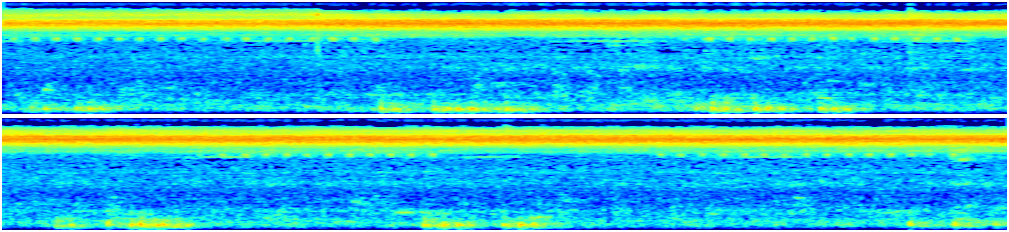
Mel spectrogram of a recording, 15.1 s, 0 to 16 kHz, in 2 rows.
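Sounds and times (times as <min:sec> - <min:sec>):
high-pitched hiss: 0:00.0 - 0:15.0
low muffled rumbles: 0:00.1 - 0:01.0, 0:02.6 - 0:04.3, 0:10.7 - 0:11.9, 0:14.3 - 0:15.0.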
